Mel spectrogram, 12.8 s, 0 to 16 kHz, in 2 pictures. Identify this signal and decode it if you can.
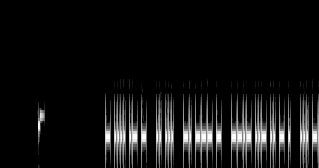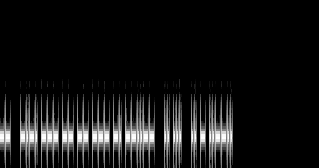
Morse code, heard as a keyed tone, about 40 wpm, 700 Hz. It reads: THAT IS NOT QUITE SO COMMON, IS IT?
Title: Sentences from Top 700 Words 40wpm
